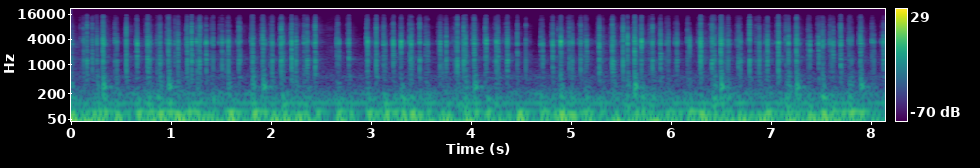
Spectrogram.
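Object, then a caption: Plastic mechanical keyboard. Fingertips from both hands type quick taps on a compact black plastic Cherry G84-4100 keyboard with ML switches resting on a desk. A fast, continuous stream of short, bright plastic clacks runs over a steady low hum. Each keystroke dies away almost instantly.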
